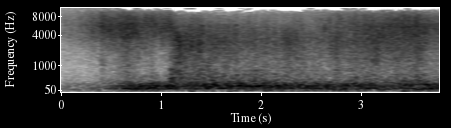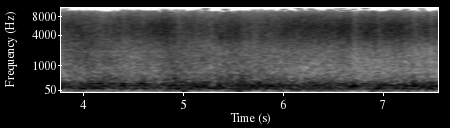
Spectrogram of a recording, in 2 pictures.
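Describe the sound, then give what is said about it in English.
Steady, heavy rain pours down while a deep, continuous thunder rumble rolls underneath, swelling in within the first second and staying loud and unbroken throughout, with no voices. “This rain brings nourishment to the landscape and gardens.”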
